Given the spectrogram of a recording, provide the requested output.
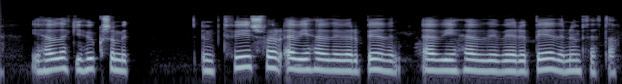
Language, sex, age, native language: Icelandic, female, 40-49, Icelandic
